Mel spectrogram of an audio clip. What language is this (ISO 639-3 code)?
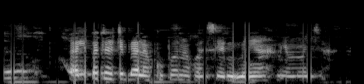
swa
